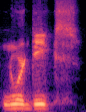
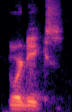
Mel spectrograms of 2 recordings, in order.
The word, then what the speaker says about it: Nordiques: I think it was Quebec, and it's pronounced Nordiques. Nordiques.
